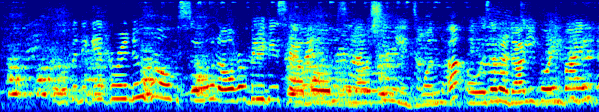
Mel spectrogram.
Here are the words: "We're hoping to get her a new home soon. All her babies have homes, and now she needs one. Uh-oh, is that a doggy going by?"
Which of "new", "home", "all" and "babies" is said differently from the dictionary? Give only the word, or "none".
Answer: babies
